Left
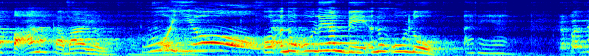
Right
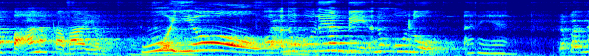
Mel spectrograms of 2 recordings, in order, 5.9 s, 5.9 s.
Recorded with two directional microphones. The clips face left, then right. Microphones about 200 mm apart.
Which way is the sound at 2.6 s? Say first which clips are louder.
Left 8 dB; 60° left (ahead or behind).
